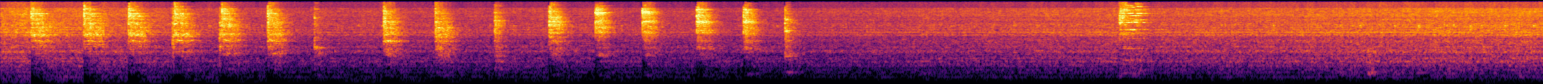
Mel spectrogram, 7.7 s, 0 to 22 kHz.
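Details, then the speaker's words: Beckett oil burner reported starting rough about 5 months after service, old ignition transformer from around 2000, sharp ignition ticks then a steady whooshing roar with no stumbling; lights cleanly, spark still good. "It's starting up nice now, so. I don't want to sell you something you don't need. Your old spark is still good."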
